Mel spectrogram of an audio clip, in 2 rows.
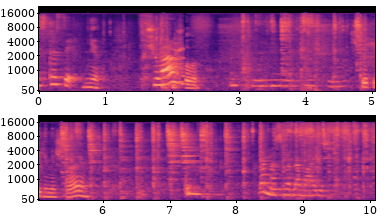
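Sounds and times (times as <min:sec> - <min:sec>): wire whisk scraping metal pot: 0:03.5 - 0:10.0.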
